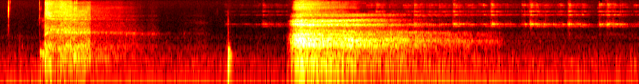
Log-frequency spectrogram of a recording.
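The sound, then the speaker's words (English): A big, deep breath: a noisy intake of air followed after a pause by a longer, louder exhale that slowly fades, with faint sustained high tones lingering afterward. “let's go ahead and start our read along with a big, deep breath.”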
